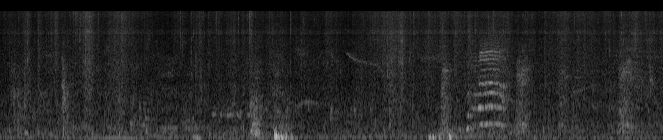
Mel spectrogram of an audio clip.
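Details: Goat brought from the Modnimb market; one wavering, harmonic-rich bleat rises and falls late in the recording, over steady broadband background noise with some low rumbling.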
